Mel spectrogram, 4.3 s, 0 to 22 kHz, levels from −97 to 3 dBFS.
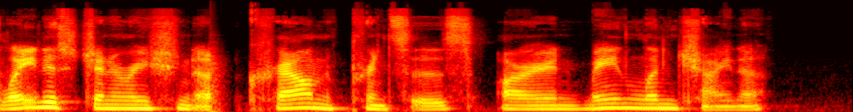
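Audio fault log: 1.05–1.21 s, burst of packet loss: a run of audio failed to arrive in time, so the receiver extended the last sound for 131 ms, fading it, then left 20 ms of silence. Playback resumes at "crown princes are in", with 140 ms of speech skipped.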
